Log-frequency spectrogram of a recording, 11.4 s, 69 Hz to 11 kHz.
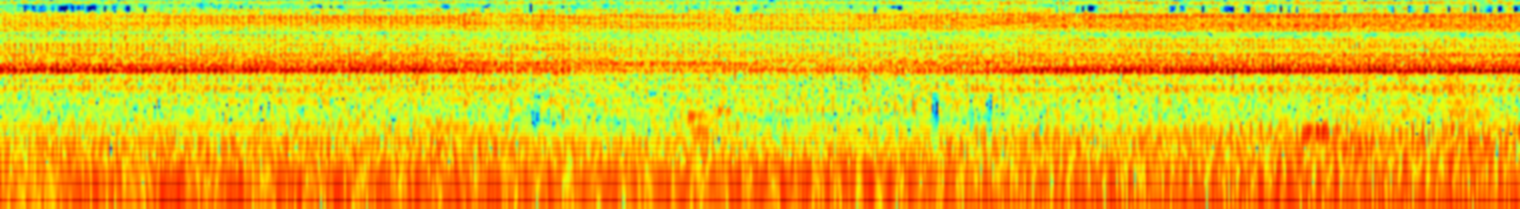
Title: Intense clicking noise from MP60 Vortech.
